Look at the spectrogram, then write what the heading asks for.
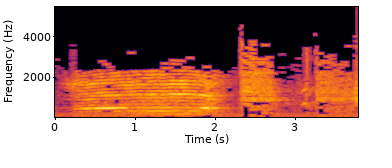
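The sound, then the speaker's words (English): A cow being milked lets out a long, loud moo lasting about two seconds, followed by shorter, rougher bovine grunts and lowing, with no one talking. “My lad, you're supposed to milk a cow at the back end.”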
